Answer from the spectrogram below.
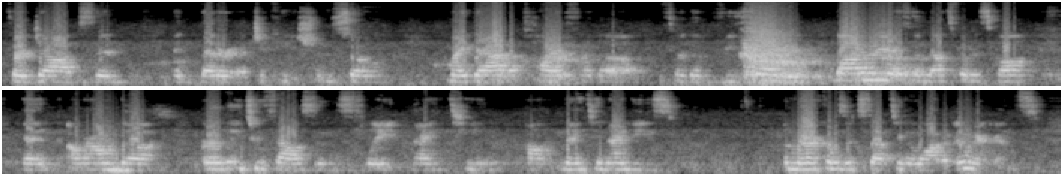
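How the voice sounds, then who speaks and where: A nineteen-year-old woman who grew up in Egypt and speaks Somali as her first language, telling her story in an interview in a reflective, unhurried way. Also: fairly high pitch. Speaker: interviewee, university student. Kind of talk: personal interview. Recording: echoey room with steady background noise.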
